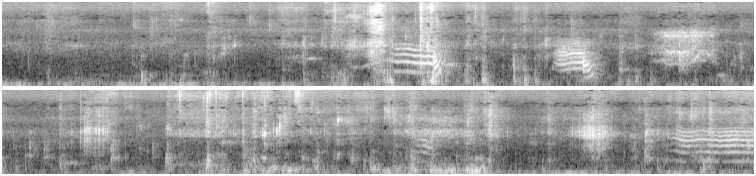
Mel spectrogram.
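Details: Newborn Maremma Sheepdog puppy at birth, giving thin, high squeaky whines that rise and waver in short bursts, with a longer squeal near the end; people speak softly nearby amid indoor rustling.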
